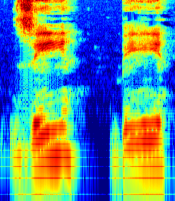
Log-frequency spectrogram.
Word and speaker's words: Zby: twice you'll get it the letter Z followed by B Y pronounced ZB why do they name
